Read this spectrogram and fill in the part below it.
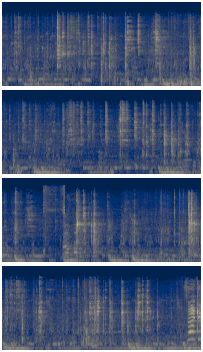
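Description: Metal hose couplings clank as they are snapped together.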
